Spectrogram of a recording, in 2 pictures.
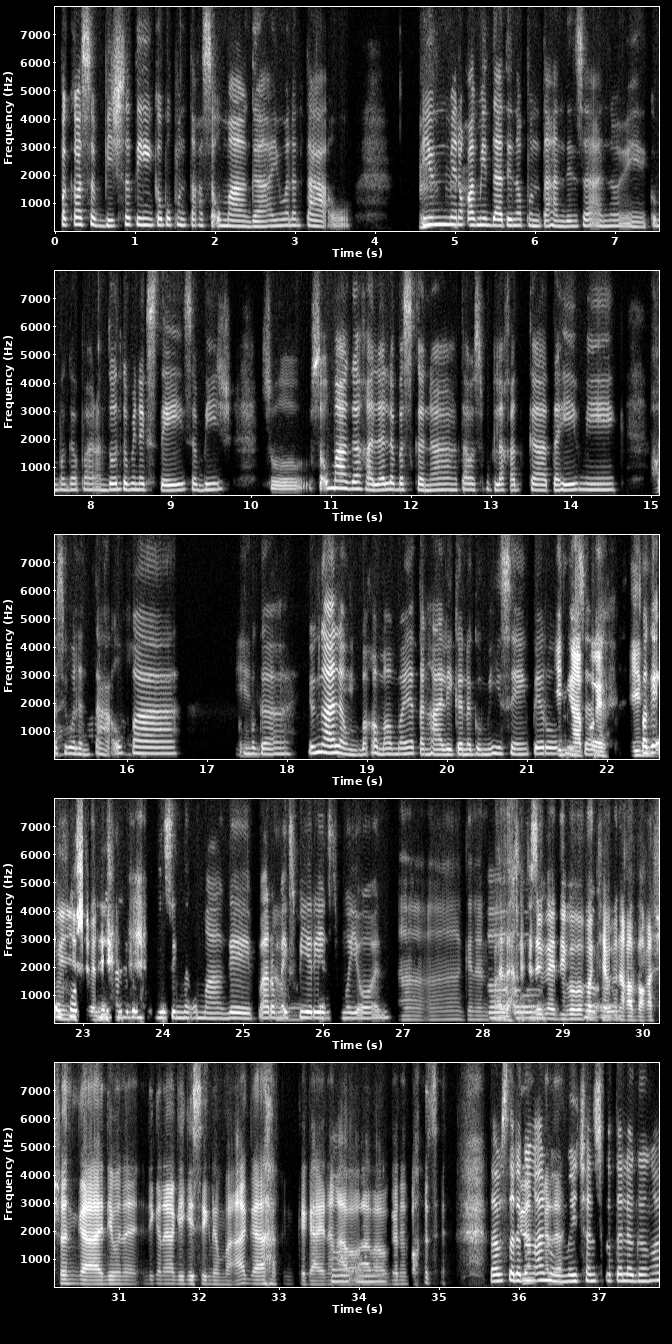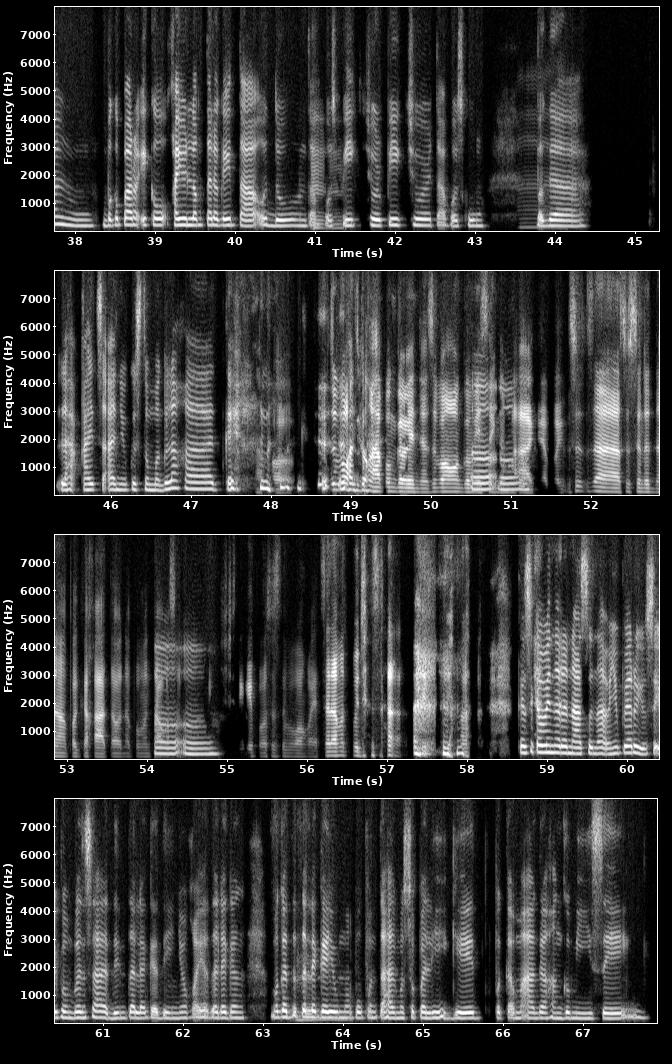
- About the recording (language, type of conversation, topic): Filipino, unstructured, Ano ang mga dahilan kung bakit gusto mong balikan ang isang lugar na napuntahan mo na?
- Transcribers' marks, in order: distorted speech; chuckle; laughing while speaking: "pala"; chuckle; laughing while speaking: "po"; laughing while speaking: "Subukan ko nga"; laughing while speaking: "kaya"; chuckle; chuckle; laughing while speaking: "diyan sa tip niyo"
